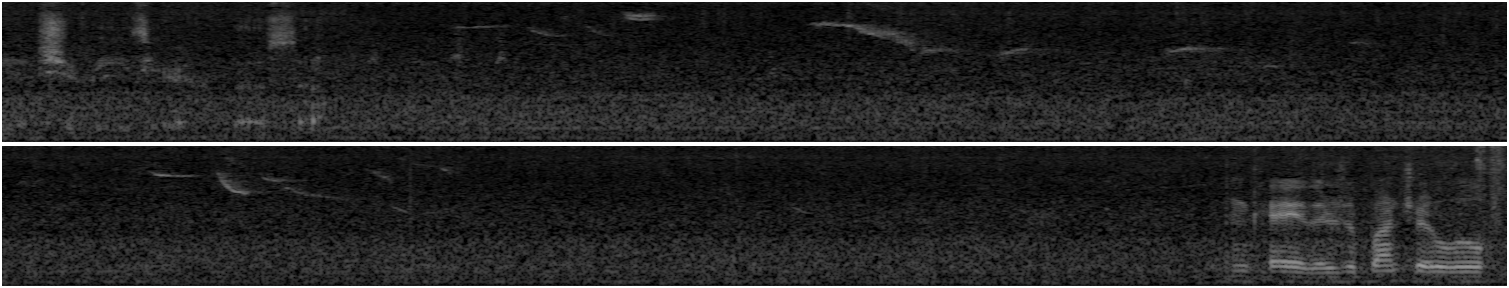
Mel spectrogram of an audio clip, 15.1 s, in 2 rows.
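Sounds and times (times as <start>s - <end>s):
low outdoor background hiss: 0.0s - 15.0s
small birds chirping and whistling: 0.2s - 6.9s, 7.6s - 9.9s.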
